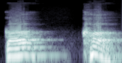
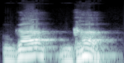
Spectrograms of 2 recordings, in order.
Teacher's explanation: क ख ज्यादा हवा आ गई ग घ ज्यादा ह लग गई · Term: महाप्राण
